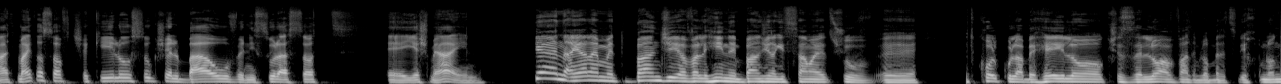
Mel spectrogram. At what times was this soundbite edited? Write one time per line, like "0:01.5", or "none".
0:09.7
